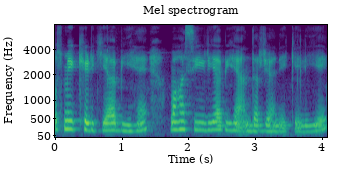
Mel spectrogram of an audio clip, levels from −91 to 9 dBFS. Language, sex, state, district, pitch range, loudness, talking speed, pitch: Hindi, female, Haryana, Jhajjar, 165-205 Hz, -20 LUFS, 175 wpm, 195 Hz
